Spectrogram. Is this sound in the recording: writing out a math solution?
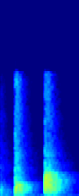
no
